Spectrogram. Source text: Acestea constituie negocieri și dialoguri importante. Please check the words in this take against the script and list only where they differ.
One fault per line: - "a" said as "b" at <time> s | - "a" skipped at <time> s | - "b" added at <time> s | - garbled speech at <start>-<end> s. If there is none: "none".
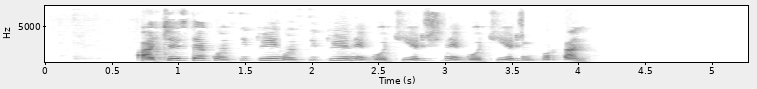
- "constituie" added at 1.7 s
- "dialoguri" said as "negocieri" at 3.0 s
